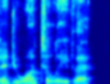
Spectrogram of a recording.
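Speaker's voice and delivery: soft gentle tone. Recounting own words to a woman in a past conversation, retelling a gentle question. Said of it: "in as gentle a voice as I could muster".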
